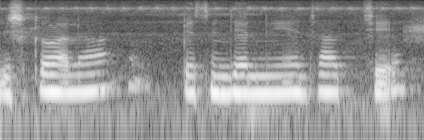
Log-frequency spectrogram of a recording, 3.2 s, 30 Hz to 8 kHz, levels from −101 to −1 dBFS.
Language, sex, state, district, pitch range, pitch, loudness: Bengali, female, Assam, Hailakandi, 195-215 Hz, 200 Hz, -12 LUFS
